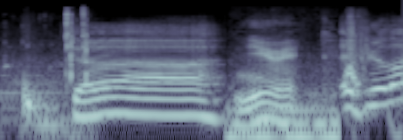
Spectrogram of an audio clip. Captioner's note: suspenseful music; graphics clicking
